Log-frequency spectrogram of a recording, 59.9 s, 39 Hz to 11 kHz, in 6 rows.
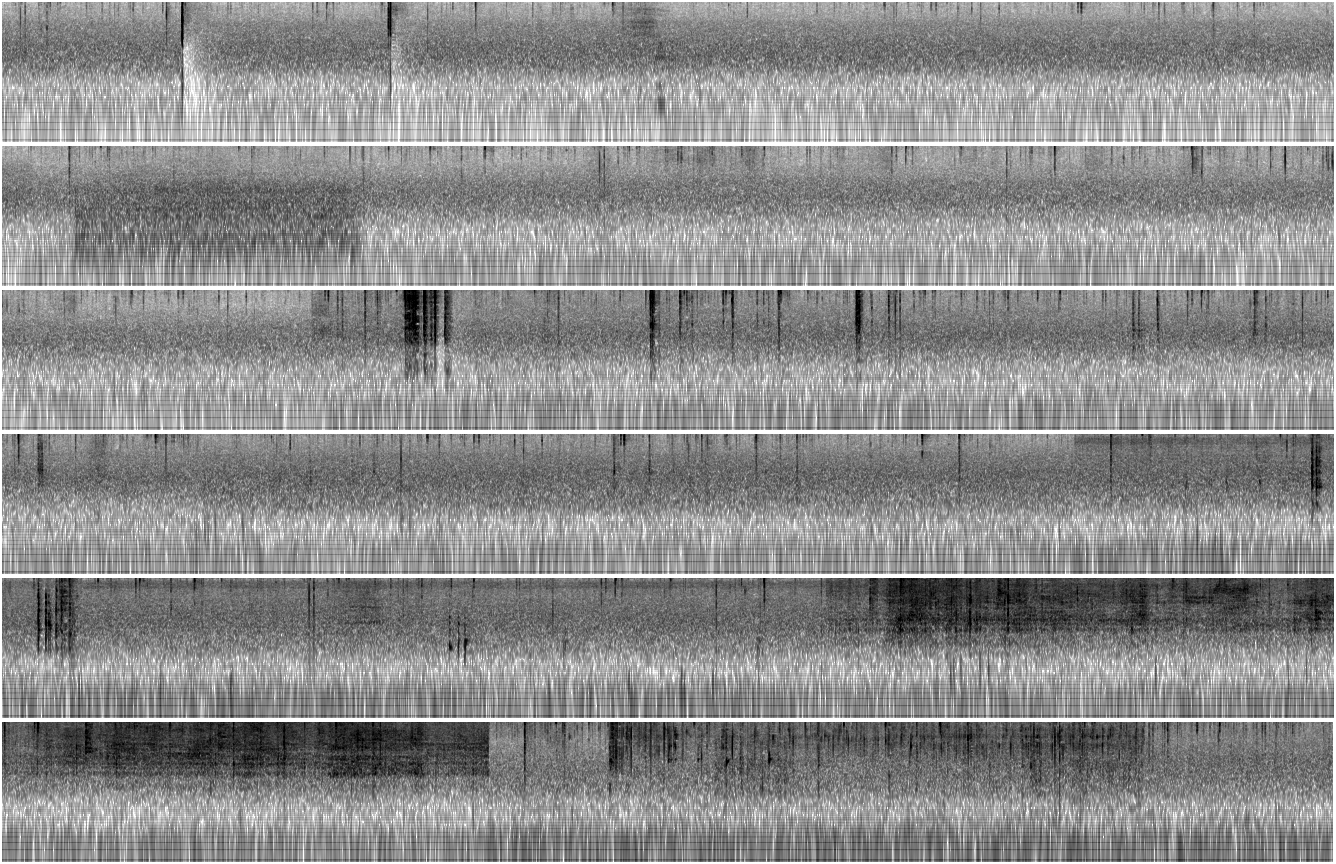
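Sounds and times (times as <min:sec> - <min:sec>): fire popping and snapping: 0:00.0 - 0:59.9
wood fire crackling: 0:00.0 - 0:59.9
steady hiss: 0:10.0 - 0:18.9, 0:37.0 - 0:59.9.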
